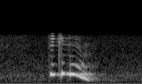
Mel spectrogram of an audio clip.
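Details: Vinny, a frisky male pet cat playing with his owner indoors, gives one short meow that rises and then slides downward. The room is otherwise quiet.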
